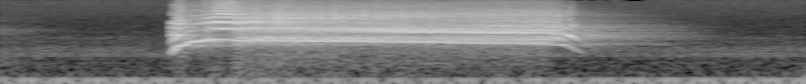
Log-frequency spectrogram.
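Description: A woman's long, high-pitched scream, about two seconds, rising sharply at the start and sliding slowly down before it breaks off, over a steady low hum in the anime soundtrack.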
